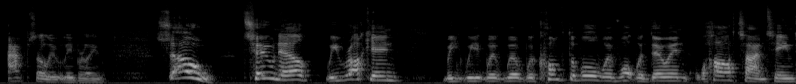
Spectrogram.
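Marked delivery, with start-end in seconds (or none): none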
